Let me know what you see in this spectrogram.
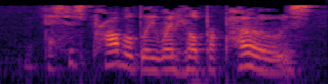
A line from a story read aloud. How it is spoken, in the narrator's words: Laura whispered to Carmilla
